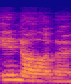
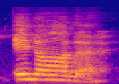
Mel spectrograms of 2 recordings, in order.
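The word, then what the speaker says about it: Inanna: So, if we look at the ancient Mesopotamian, ancient Samrian goddess, Inana, she was a very powerful goddess. Say her name again. Anana. Inana. Inana.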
